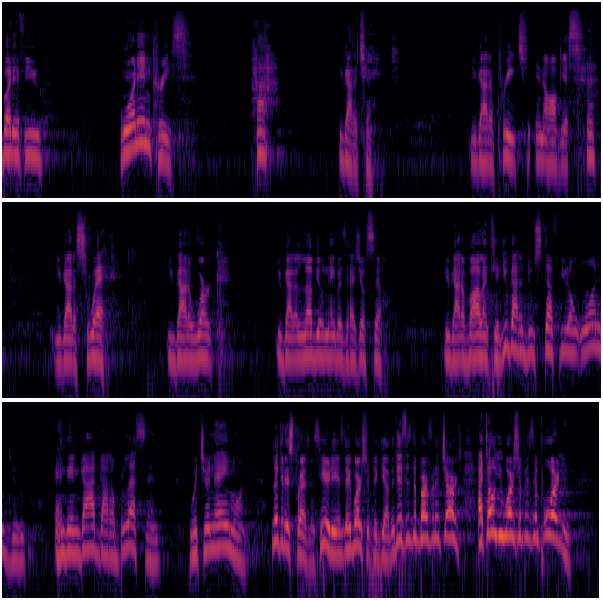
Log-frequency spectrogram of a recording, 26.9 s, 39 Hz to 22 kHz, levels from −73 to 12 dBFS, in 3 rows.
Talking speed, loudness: 180 wpm, -33 LUFS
